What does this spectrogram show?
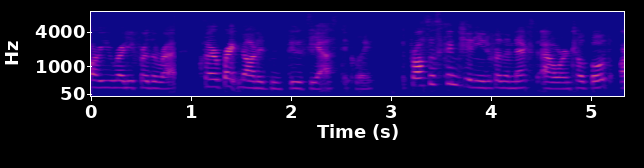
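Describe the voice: Pitch moves in an ordinary way through this plain reading aloud.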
